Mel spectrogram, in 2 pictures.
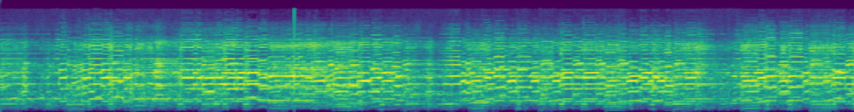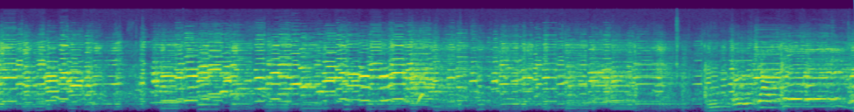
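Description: Chromatic button accordion playing a traditional French dance tune on its own, melody over chords, with no fiddle.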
